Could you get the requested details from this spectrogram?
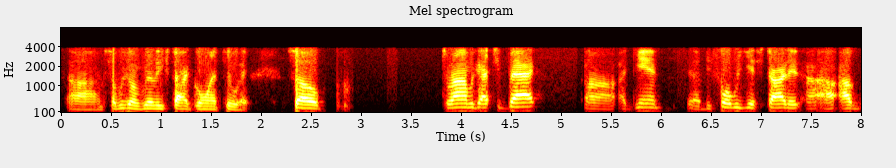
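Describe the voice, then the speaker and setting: Low-pitched man hosting over phone-like sound. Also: dry recording. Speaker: sports podcast host. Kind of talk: casual podcast chat. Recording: dry, phone-like narrow sound.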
